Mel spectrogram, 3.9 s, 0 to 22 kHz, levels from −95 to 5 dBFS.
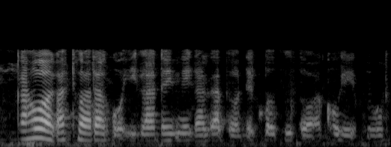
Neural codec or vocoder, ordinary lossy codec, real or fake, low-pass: codec, 16 kHz in and 24 kHz out, 1.1 kbps, FireRedTTS-2 codec; none; fake; 5.4 kHz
